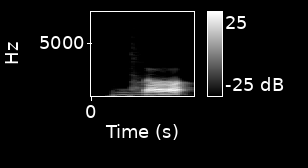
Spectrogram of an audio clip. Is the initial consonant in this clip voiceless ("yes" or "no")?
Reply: no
